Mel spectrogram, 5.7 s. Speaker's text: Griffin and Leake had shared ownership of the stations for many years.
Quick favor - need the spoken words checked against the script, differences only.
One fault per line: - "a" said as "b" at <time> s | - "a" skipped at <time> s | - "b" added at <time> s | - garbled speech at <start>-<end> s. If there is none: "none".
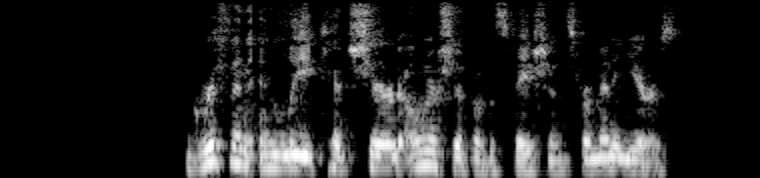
none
